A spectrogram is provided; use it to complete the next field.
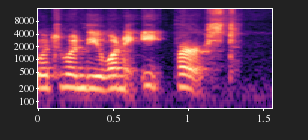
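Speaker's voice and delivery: whispering. Voicing a character who whispers to a pet bunny: whispering to a bunny. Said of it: "She's gonna whisper to the bunny".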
